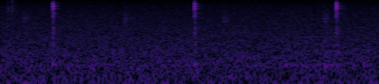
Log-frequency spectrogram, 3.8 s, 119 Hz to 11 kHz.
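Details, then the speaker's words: Faraday 6120 horn/strobe fire alarm (80s or 90s strobe) during test: only a sharp faint tick about every 1.4 seconds, no charging whine between flashes, slow flash rate; normal strobe flash click. "sounds like a uh later strobe like sort of like what they sound like today little no noise to them at all except that click awful slow flash rate though"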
